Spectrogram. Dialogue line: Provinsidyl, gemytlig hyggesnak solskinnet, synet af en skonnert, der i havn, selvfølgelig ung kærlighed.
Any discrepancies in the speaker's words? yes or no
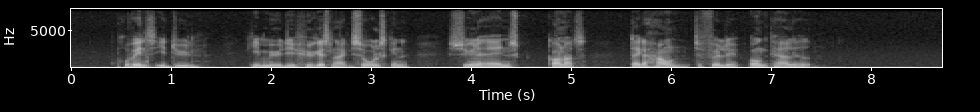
no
